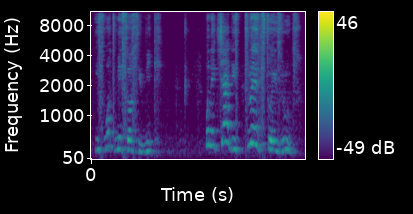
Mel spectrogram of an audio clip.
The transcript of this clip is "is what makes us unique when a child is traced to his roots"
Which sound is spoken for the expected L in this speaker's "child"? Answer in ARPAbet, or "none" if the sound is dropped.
none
